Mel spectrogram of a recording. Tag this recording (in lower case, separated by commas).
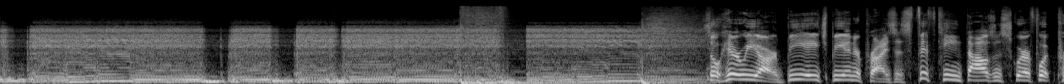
heavy metal, speech, music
